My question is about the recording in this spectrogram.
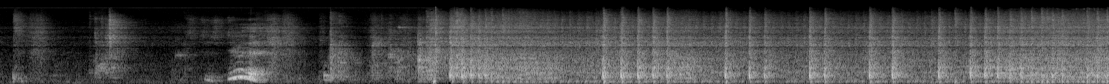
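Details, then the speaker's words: Older Briggs & Stratton lawn mower after new spark plug and tightening the engine to the housing base: heavy uneven knocks about three a second while running; owner hopes a loose blade, fears terminal. "Well, I hope it's a loose blade on that one, or that sounds just about terminal."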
